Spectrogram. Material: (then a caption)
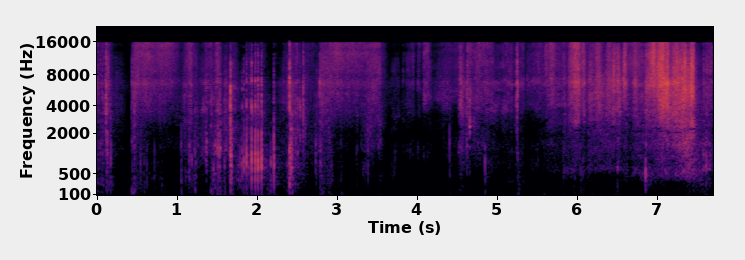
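Coated paper. Fingertips lift and flip the thick, coated glossy pages of a large open hardcover coffee-table book one by one. Each turn gives a crisp, bright rustle and crackle, with soft swishes in between and a brighter, louder sweep near the end.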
